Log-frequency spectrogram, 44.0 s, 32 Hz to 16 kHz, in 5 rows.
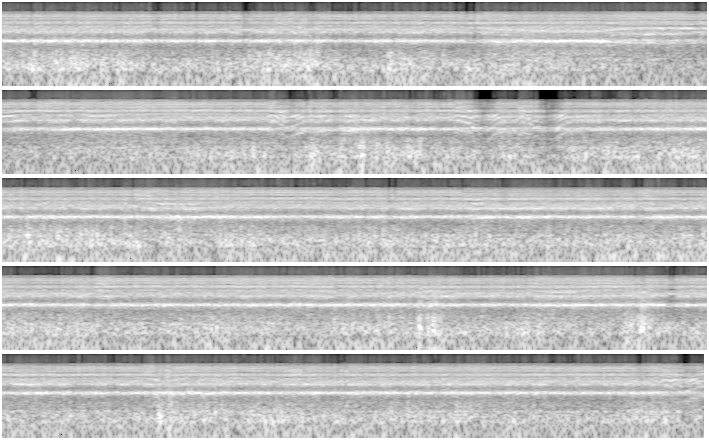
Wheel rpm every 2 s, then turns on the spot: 230, 230, 230, 200, 210, 230, 200, 150, 210, 230, 230, 230, 230, 230, 230, 230, 230, 230, 230, 230, 230, 210.
none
